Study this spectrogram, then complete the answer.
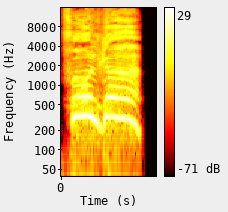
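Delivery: very high, frantic summons; agitated scream. A narrator's reading. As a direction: scream for the guard. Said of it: "ثم صرخت في هياج".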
